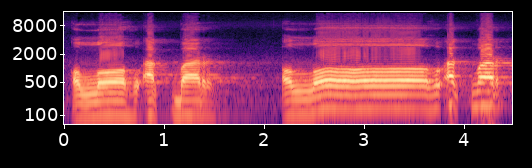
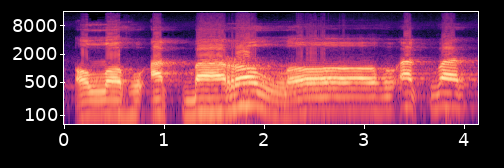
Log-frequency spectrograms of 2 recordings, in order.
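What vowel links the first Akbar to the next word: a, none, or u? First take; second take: none; a. First: The first Akbar ends in r with a stop. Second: The first Akbar flows on with an a vowel. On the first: "berhenti roknya... Sukun... roknya mati dua-duanya" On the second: "rok pertama hidup fathah"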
